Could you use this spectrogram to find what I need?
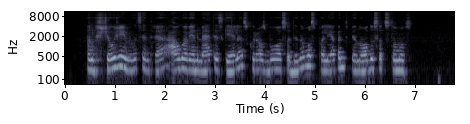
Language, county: Lithuanian, Alytus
